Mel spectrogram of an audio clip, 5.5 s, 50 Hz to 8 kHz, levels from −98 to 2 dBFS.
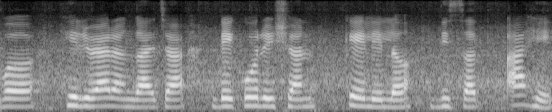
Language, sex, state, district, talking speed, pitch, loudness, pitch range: Marathi, female, Maharashtra, Gondia, 75 wpm, 205 Hz, -14 LUFS, 195-215 Hz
